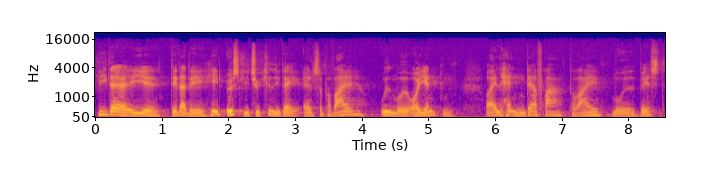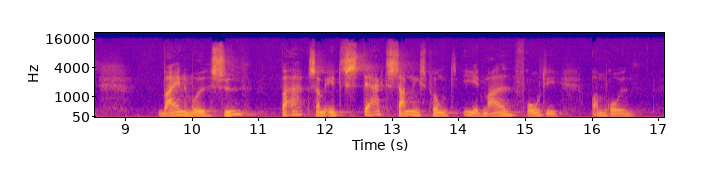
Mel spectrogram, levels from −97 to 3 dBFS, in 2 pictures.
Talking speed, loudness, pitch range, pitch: 135 wpm, -19 LUFS, 115-145 Hz, 130 Hz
